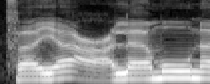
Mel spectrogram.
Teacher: লাম আসা পর্যন্ত আইনের আওয়াজটা ধরে রাখতে হবে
